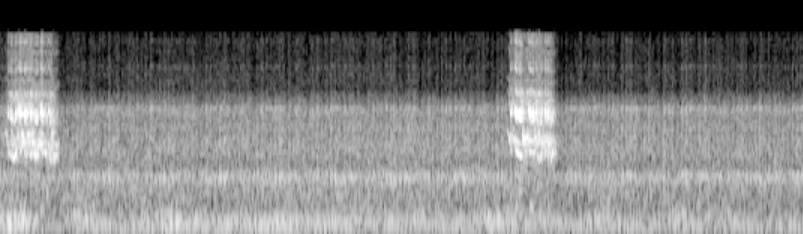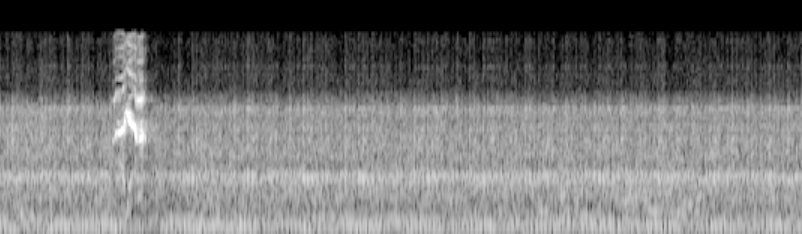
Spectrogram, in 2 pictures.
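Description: Black-capped lory giving three short, harsh screeches: one at the start, one about five seconds in and a shorter, pitch-bending one about nine seconds in. A steady hum runs underneath.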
